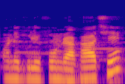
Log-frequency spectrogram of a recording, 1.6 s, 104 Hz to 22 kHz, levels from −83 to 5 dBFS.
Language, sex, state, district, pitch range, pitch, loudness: Bengali, male, West Bengal, Alipurduar, 145-155 Hz, 150 Hz, -17 LUFS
